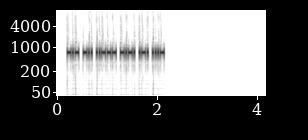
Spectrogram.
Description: Morse code, heard as a keyed tone, about 42 wpm, 700 Hz. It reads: KD2CRV
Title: USA Call Signs - 6 Characters - Repeated 2x - 45wpm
